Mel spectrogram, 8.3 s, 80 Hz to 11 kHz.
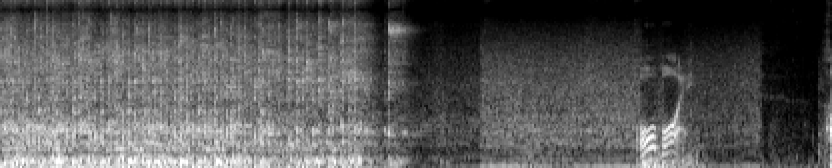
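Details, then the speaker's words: Race V8 on E85 after fitting an 1150cfm Pro Systems carburetor, first firing: loud, lumpy, hard-edged running for about four seconds before shutting off; it runs and sounds violent. "right, guys, there you have it. Annabelle started, it fired. It sounds pretty violent."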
